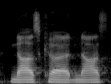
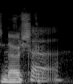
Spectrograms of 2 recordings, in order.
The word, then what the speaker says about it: Nausicaa: it's pronounced that way is like Nazca, Nausicaa. I always thought it was Nazca. It's Naushka. It's Yeah. Naushka. But most people would be like Nazca.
